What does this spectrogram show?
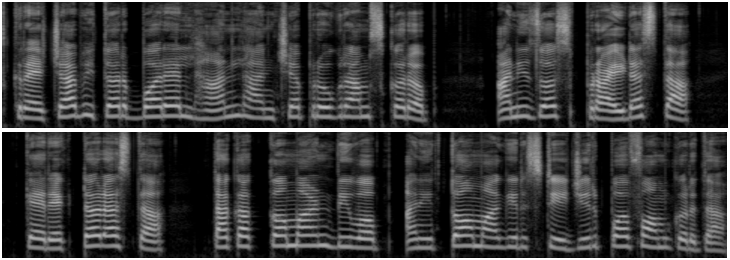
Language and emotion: Goan Konkani, neutral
